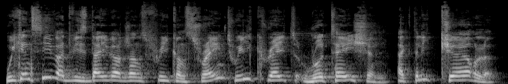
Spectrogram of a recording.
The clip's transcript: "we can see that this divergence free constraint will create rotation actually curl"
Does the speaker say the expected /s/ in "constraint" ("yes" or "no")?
yes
